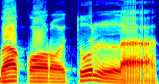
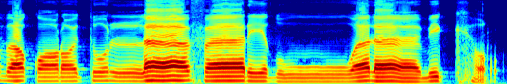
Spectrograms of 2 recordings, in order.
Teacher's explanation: yaitu dengan cara memasukkan tunnya kepada lam dan diganti bunyi suara nunnya menjadi suara lam. Baqaratul la, tapi tidak ditahan. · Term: idgham bila gunnah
